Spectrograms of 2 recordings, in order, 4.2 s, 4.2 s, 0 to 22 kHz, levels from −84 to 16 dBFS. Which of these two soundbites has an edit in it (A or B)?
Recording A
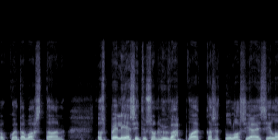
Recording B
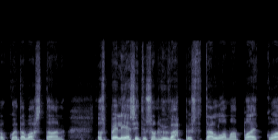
A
